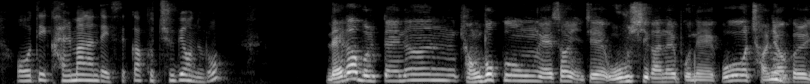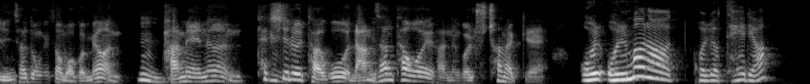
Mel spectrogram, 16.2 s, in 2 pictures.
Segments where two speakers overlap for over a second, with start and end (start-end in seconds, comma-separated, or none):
none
